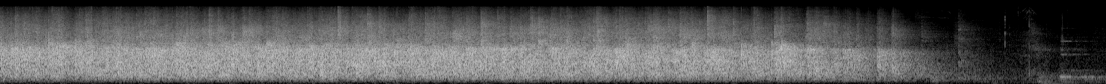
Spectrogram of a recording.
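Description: A large audience applauds steadily and loudly in thanks for about nine seconds, a dense wash of clapping that then fades quickly, leaving a few scattered claps and quiet room noise.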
